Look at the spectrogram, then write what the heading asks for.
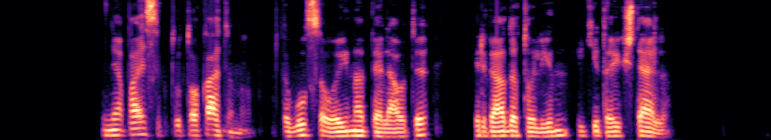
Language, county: Lithuanian, Vilnius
